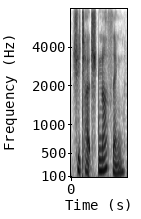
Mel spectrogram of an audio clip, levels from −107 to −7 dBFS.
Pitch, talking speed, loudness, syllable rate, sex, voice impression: 185 Hz, 165 wpm, -17 LUFS, 5.0 syllables/s, female, feminine, slightly adult-like, slightly clear, slightly cute, slightly refreshing, friendly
